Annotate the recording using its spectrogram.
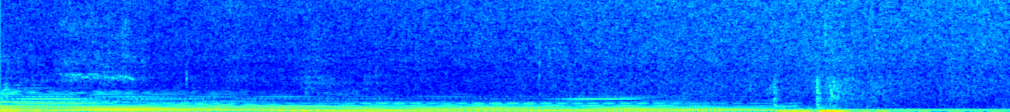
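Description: A keyboard plays sustained chords.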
